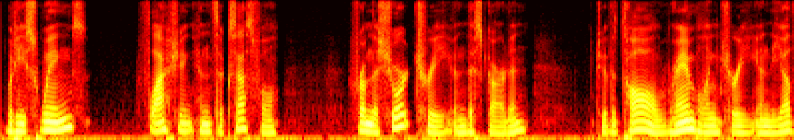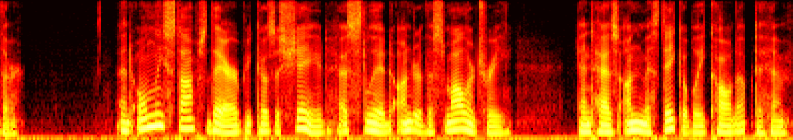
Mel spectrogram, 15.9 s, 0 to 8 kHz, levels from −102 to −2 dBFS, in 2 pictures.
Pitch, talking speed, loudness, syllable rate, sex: 125 Hz, 155 wpm, -20 LUFS, 4.8 syllables/s, male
